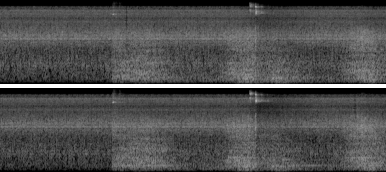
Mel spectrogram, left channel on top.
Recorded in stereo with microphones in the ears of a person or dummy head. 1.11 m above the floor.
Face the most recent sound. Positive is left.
turn(degrees=-5)  # may be behind; listen again after turning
